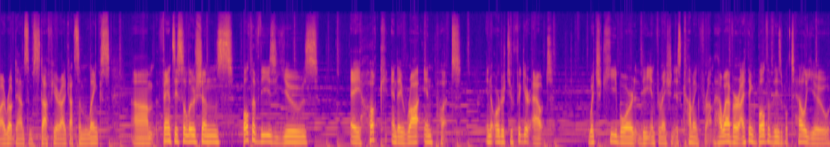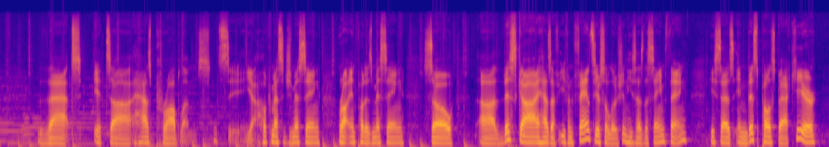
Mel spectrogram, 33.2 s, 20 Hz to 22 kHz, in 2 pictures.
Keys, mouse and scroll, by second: 4.8 ctrl+click, 8.7 ctrl+Tab, 11.4 ctrl+Tab, 18.7 ctrl+shift+Tab, 25.6 ctrl+shift+Tab, 27.7 ctrl+click, 28.6 ctrl+click, 29.1 ctrl+Tab.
